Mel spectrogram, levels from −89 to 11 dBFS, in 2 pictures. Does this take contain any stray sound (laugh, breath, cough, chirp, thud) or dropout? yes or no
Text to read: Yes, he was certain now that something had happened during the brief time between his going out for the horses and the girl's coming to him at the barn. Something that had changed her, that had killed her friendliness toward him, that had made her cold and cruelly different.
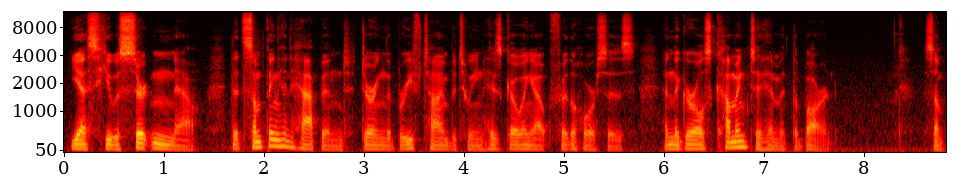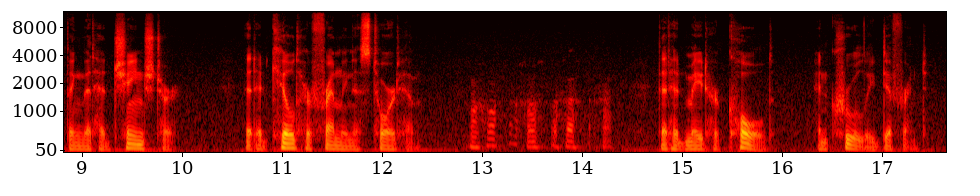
yes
